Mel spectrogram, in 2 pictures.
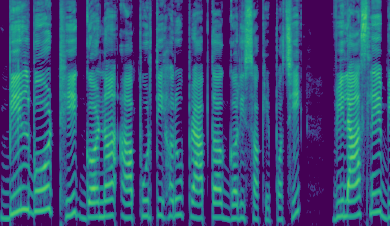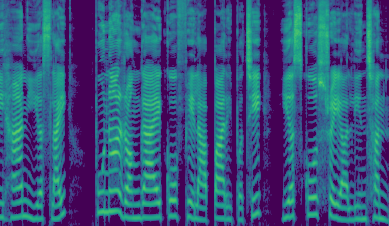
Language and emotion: Nepali, neutral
